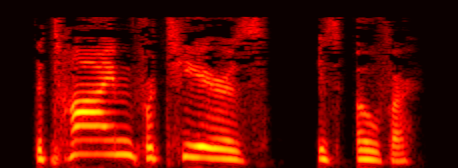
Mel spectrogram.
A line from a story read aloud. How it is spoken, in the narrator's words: Tiberius thunders, fists clenching at his sides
